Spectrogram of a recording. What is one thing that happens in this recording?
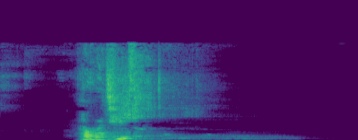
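A young man speaks softly and smugly, close by.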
